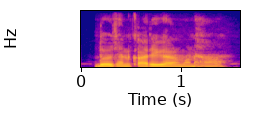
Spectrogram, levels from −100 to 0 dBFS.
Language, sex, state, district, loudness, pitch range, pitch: Chhattisgarhi, male, Chhattisgarh, Rajnandgaon, -16 LUFS, 90-105 Hz, 95 Hz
